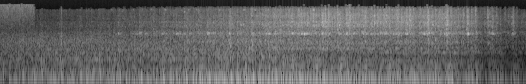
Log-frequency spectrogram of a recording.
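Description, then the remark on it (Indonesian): A heavy logging truck engine idles with a steady, low, throbbing rumble that swells slightly louder midway, with a faint rattling clatter over it and no voices, the truck stopped in front of a rice cake stall. “sebuah truk pengangkut kayu berhenti di depan warung kue beras ibu Yoni”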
